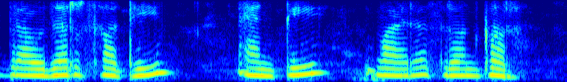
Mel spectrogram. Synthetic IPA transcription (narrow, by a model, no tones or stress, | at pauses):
bɾawd͡zəɾsaʈʰiː | ɛ̃ɳʈi | ʋajɾəsɾənkəɾ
